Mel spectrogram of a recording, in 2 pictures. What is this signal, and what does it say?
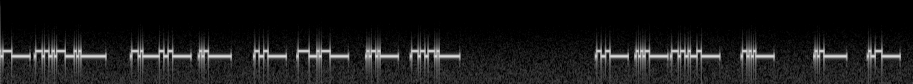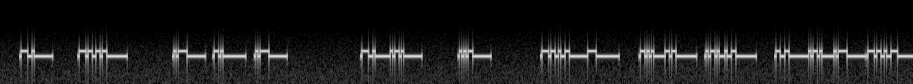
TTY/TDD text telephone tones (45.45 baud Baudot), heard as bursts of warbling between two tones, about 400 Hz shift, 1600 Hz centre. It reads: … EXHIBITED HIS URBAN LEGENDS WORLDWIDE …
